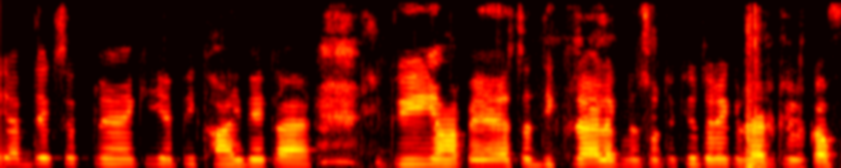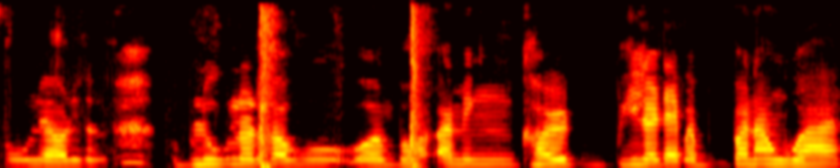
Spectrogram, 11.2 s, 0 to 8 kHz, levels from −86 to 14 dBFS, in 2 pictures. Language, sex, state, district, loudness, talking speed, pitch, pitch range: Hindi, female, Bihar, Darbhanga, -18 LUFS, 220 wpm, 235 Hz, 230-245 Hz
